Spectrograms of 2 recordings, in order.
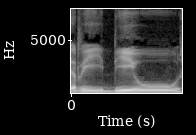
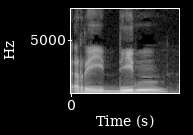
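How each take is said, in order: First: The n sound merges into a nasal w. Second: The final n sound is pronounced clearly. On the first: The speaker calls it right. "tapi ridiu seperti itu" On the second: The speaker calls it wrong. "Jangan dibaca ridin"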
